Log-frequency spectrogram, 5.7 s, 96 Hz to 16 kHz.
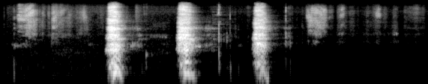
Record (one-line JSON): {"exhalation_length": "5.7 s", "exhalation_amplitude": 13115, "exhalation_signal_mean_std_ratio": 0.27, "survey_phase": "beta (2021-08-13 to 2022-03-07)", "age": "45-64", "gender": "Female", "wearing_mask": "No", "symptom_fatigue": true, "smoker_status": "Never smoked", "respiratory_condition_asthma": false, "respiratory_condition_other": false, "recruitment_source": "REACT", "submission_delay": "1 day", "covid_test_result": "Negative", "covid_test_method": "RT-qPCR", "influenza_a_test_result": "Negative", "influenza_b_test_result": "Negative"}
